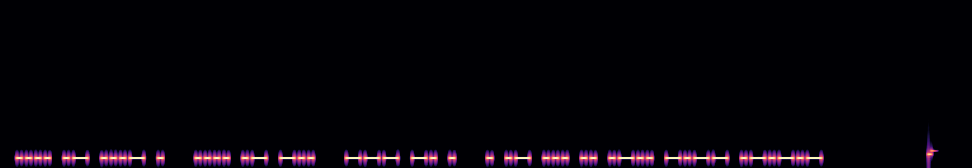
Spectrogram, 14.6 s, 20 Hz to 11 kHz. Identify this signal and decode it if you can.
Morse code, heard as a keyed tone, about 17 wpm, 700 Hz. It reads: HAVE HAD ONE EASILY.
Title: Sentences from Top 1000 Words - Review Part 3 - 17wpm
